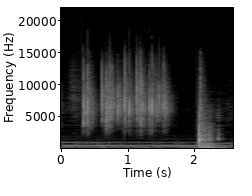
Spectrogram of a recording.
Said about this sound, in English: I'm a fan of how these dice roll, uh, but that's a 71.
